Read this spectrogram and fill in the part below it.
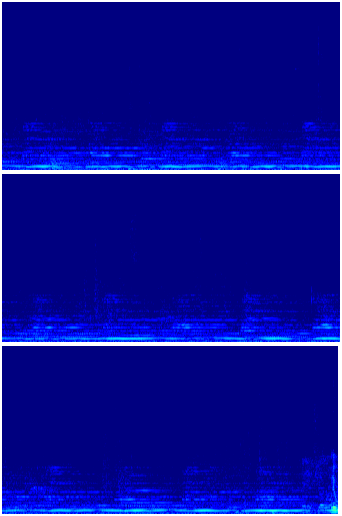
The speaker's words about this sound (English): The bells call us to worship.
